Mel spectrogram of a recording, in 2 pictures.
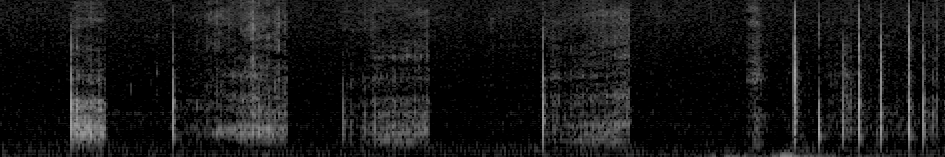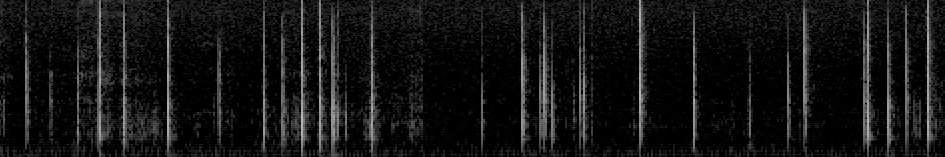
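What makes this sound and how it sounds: Long acrylic nails scratch a medium, hollow, pink floral Saviland cardboard gift box in soft, muffled bursts over the first few seconds. Then they switch to tapping, producing a quick, irregular run of sharp, dry clicks with almost no ring against a quiet background.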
